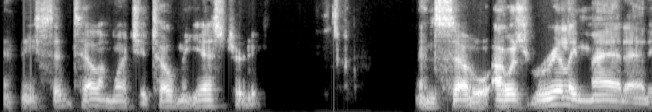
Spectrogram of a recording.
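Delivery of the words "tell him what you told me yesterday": soft, hushed, close-to-the-ear stage whisper. Retelling what someone half-whispered in the speaker's ear: imitating a half-whisper. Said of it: "he just whispered in my ear".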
